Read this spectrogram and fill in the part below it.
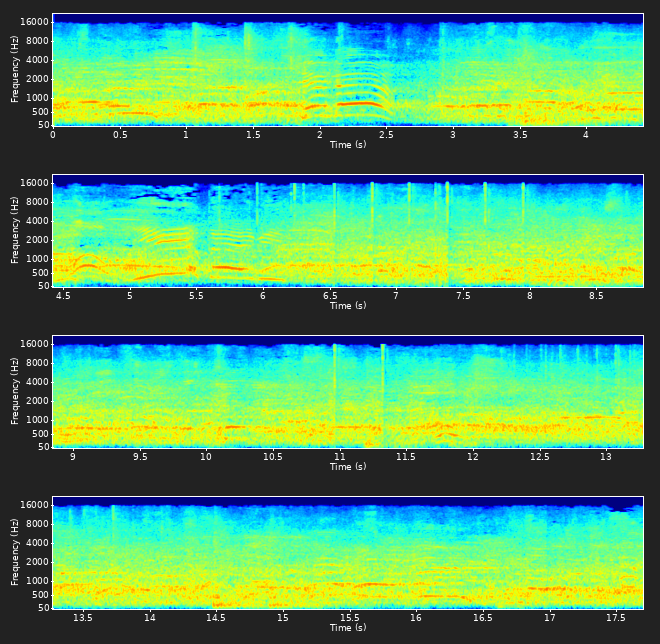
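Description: Punches thud against a fighter's body on the mat.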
